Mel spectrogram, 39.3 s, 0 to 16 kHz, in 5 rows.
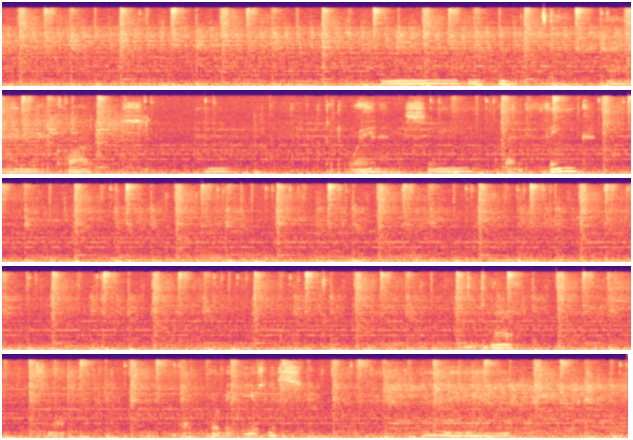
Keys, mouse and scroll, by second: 1.8-3.7 right drag, 2.0 g, 4.1-6.0 middle drag, 6.9 k, 11.3-13.6 middle drag, 12.4 k, 14.3 middle click, 14.8 ctrl+Tab, 15.6-17.3 right drag, 16.5 g, 18.4-19.8 middle drag, 18.4-21.9 right drag, 18.8 g, 20.5 g, 20.9 g, 22.7 g, 23.4-25.0 right drag, 24.2 g, 25.7 middle click, 26.0 g, 26.7 middle click, 26.7 g, 29.7 alt+m, 29.9 middle click, 30.9 middle click, 31.2-32.9 drag, 31.4 g, 32.9 middle click, 33.0 click, 33.3 g, 34.8 click, 36.4-37.9 middle drag, 36.7 e.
